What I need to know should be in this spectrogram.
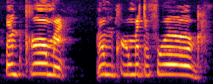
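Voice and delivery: high puppet frog voice; Kermit the Frog voice. Retold or imitated. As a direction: squeak it out like Kermit. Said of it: "I can actually do a Kermit the Frog voice".

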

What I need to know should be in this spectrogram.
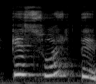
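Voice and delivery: high, loud delighted cry; excited child. Acted. Teo thrilled to go to market, high excited cry. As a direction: burst out with a child's joy.

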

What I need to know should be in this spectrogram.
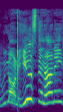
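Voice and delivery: high, loud, eager question to his wife. Retold or imitated. Pastor asking his wife about moving, loud eager question. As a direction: pitch the move brightly. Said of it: "I was like".

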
